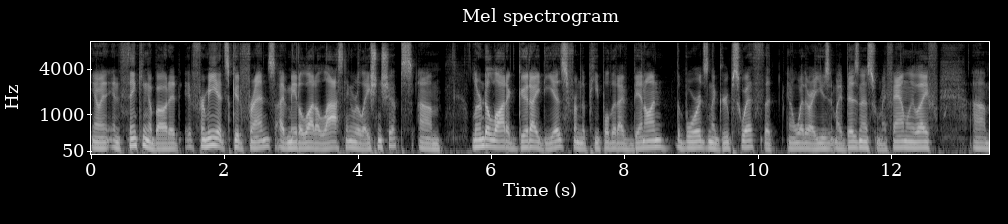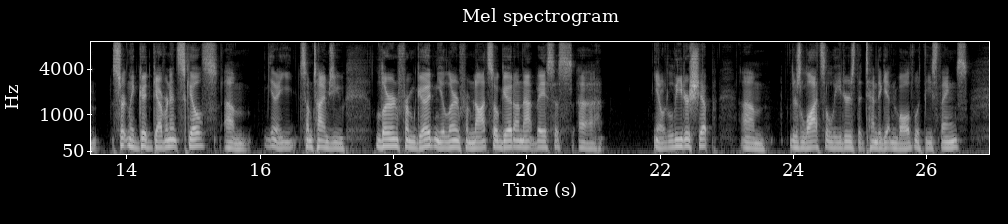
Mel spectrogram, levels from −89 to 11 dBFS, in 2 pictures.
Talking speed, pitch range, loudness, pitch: 210 wpm, 105-125 Hz, -22 LUFS, 115 Hz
